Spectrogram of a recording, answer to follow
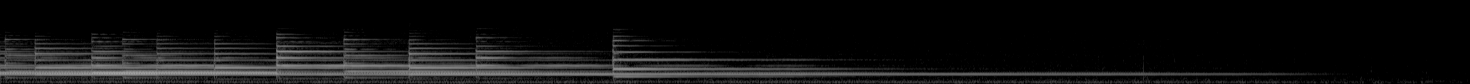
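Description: Bells struck in a quick irregular run, about two strikes a second, then one last strike about six seconds in that rings on and slowly fades away.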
